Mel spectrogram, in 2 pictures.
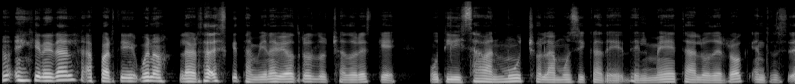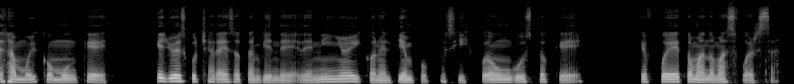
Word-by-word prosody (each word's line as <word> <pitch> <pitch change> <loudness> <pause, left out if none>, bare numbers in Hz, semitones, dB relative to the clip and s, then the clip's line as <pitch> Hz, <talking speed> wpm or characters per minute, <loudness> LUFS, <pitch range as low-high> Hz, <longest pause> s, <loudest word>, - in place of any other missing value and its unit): En 185 -1 +4
general, 195 +3 +5
a 165 - -1
partir 150 -1 +2
bueno 165 -3 +4
la 140 - +4
verdad 140 +5 +5
es 165 - -3
que 160 - -3
también 115 -1 -1
había 125 -1 +5
otros 135 +1 0
luchadores 115 -1 -1
que 105 -4 -3 0.3
utilizaban 115 +2 +1
mucho 135 0 0
la 110 0 +2
música 110 0 -3
de - - -4
del 95 -1 -4
metal 110 0 0
o 100 - +1
de 100 0 +1
rock, 125 +8 0
entonces 110 -1 -7
era 125 0 0
muy 115 +1 -1
común 110 -1 -2
que 115 -3 -2 0.5
que 155 -2 +4
yo 145 +1 +4
escuchara 135 -4 0
eso 115 -1 -2
también 105 0 -3
de 95 -4 -4
de 105 -1 -2
niño, 125 +5 0
y 135 -2 +1
con 105 -2 -3
el 95 -2 -2
tiempo, 105 -1 -2
pues - - -11
sí, - - -10
fue 110 0 0
un 115 +1 +1
gusto 110 +1 -3
que - - -6 0.5
que 115 - -2
fue 120 +1 +2
tomando 110 -2 +1
más 110 +2 -2
fuerza. - - -7
115 Hz, 195 wpm, -22 LUFS, 110-135 Hz, 0.5 s, general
